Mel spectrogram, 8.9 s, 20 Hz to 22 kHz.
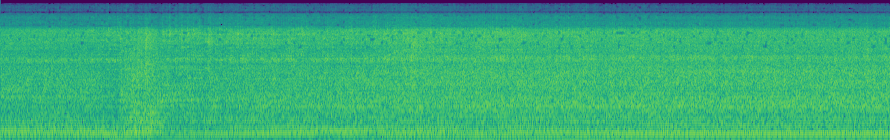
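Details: John Deere LA135 SE lawn tractor single-cylinder engine on a run test after summer maintenance: it catches and settles into a steady, even run with no knocks or misses. Normal running.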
